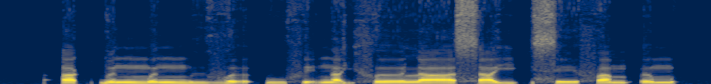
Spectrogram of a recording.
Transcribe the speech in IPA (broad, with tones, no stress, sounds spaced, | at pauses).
ʔ a˨˩ k̚ ɓ ə˨˦ n m ə˨˦ n m ɨ̤˨˩ v ə̰ː˧˨ ʔ ṳ˨˩ f ḛ˧˨ n a̰˧˨ j f əː˧˩ l aː˧˩ s a˨˦ j | s e̤˨˩ f a˧˩ m ʔ ə˧ m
